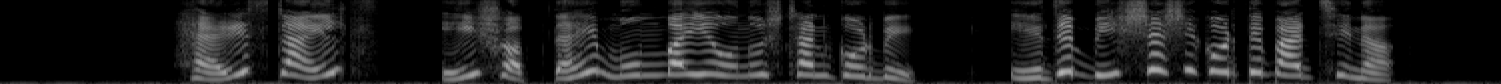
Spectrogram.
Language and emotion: Bengali, surprised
